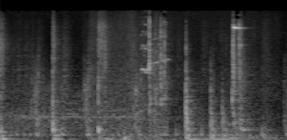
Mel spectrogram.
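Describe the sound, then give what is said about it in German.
A door shut in an army officer's quarters in Kandahar: a few sharp wooden thuds and clicks, with some softer shuffling in between. “Schließen Sie die Tür und stehen Sie bequem.”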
